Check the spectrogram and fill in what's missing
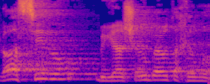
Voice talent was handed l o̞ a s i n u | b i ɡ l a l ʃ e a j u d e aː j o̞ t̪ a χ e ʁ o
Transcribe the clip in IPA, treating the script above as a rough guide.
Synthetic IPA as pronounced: l o̞ a s i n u | b i ɡ l a l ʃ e a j u b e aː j o̞ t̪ a χ e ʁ o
